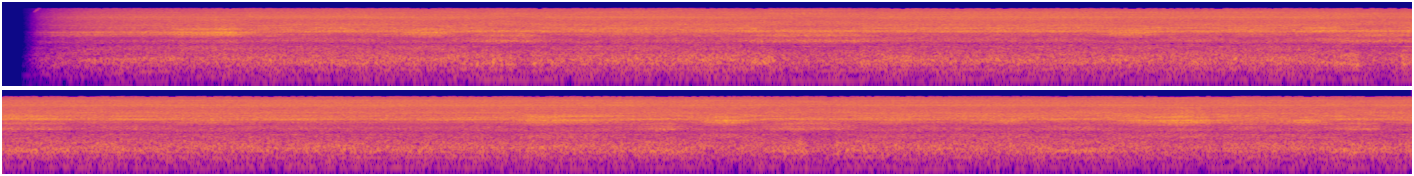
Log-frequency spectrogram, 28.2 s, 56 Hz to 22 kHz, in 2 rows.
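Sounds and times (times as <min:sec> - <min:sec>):
vacuum cleaner: 0:00.2 - 0:28.1.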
